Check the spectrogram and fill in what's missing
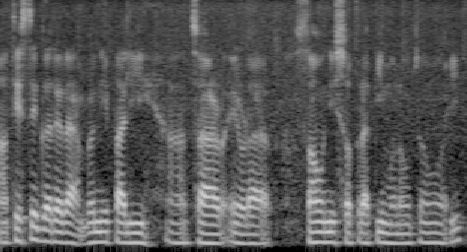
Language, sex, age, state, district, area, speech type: Nepali, male, 45-60, West Bengal, Kalimpong, rural, spontaneous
